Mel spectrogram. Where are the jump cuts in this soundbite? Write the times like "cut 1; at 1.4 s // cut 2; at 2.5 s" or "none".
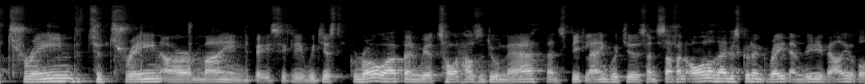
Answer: none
